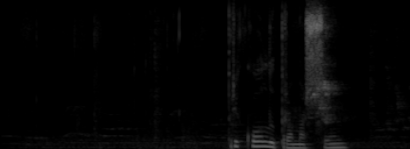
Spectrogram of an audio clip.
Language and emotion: Russian, neutral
